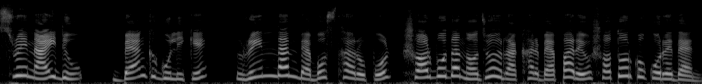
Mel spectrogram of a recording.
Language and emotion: Bengali, neutral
